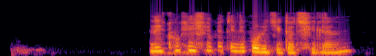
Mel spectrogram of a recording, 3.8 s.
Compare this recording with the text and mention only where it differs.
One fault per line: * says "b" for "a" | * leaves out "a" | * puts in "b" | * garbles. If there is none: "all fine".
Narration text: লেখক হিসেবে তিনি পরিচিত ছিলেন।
all fine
